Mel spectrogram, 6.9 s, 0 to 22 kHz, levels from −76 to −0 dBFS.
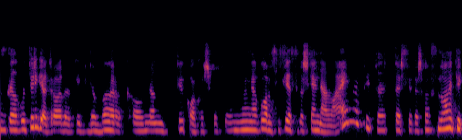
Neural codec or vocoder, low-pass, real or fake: codec, 44.1 kHz, 2.6 kbps, SNAC; 7.2 kHz; fake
